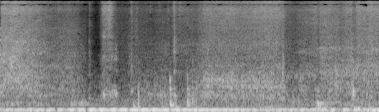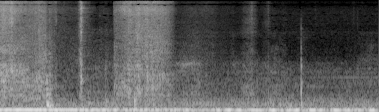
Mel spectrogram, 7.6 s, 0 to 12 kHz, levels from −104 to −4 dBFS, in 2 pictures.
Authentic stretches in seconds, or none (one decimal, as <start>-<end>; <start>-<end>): 4.2-5.4; 6.5-7.6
